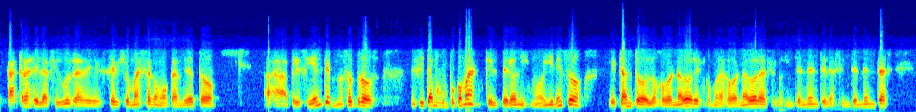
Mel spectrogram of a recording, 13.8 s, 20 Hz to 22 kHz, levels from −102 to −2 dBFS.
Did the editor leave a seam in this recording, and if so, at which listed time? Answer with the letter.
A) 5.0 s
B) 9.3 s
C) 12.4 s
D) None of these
A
